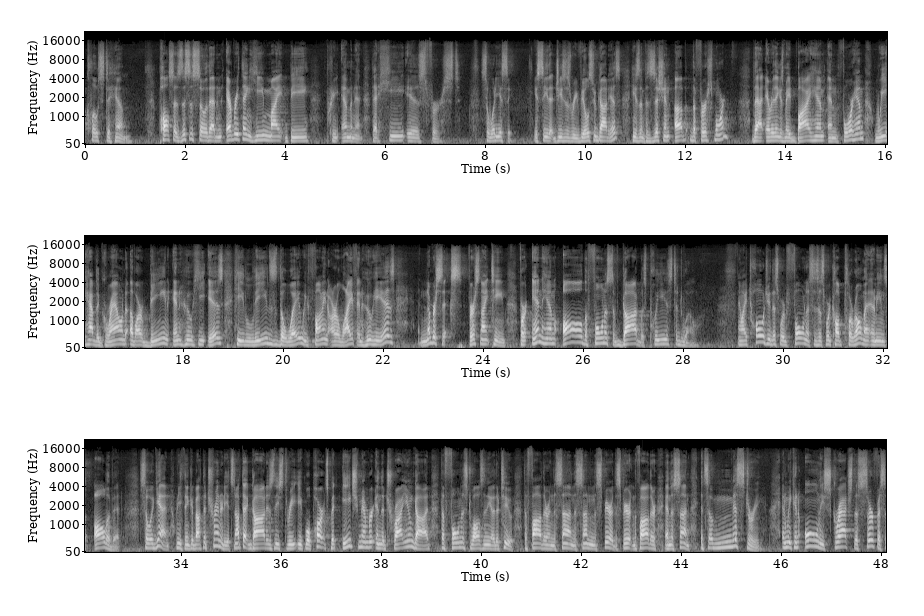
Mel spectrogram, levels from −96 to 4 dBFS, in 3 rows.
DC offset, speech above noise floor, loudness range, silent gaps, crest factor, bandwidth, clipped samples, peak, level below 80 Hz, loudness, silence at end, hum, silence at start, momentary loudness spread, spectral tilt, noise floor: under 0.1%; 28 dB; 5 LU; none; 20 dB; 16.5 kHz; under 0.1%; 0 dBFS; -54 dBFS; -19 LUFS; 0 s; none; 0 s; 10 LU; -4.5 dB/octave; -47 dBFS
